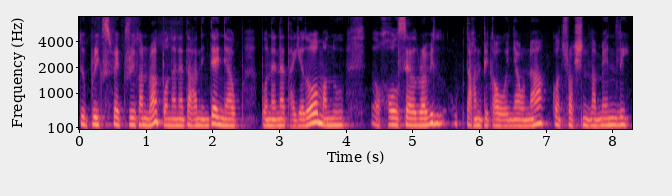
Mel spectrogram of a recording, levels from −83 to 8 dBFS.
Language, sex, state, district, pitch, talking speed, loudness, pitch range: Nagamese, female, Nagaland, Kohima, 175 Hz, 215 wpm, -17 LUFS, 165-185 Hz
